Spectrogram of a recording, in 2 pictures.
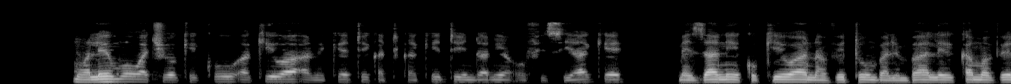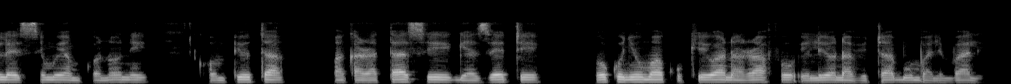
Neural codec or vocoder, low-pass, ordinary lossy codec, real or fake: none; 7.2 kHz; MP3, 48 kbps; real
